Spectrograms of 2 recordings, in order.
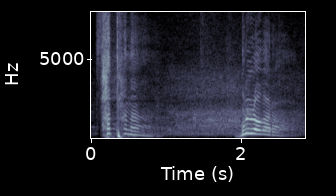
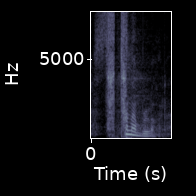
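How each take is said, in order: First: Retold cry of banishment, loud; loud, drawn-out command to be gone; loud rebuke. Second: Whispered command fading away; acted whisper, very soft; hushed rebuke. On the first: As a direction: cast out the devil at full voice, retold. Acting out rebuke at his wife. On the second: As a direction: mutter the banishment under your breath. Same rebuke repeated under breath.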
